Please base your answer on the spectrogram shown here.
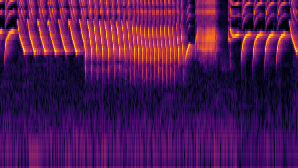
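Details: Canary song used to set other canaries singing: downward-sweeping notes speeding into a dense rattling trill, a short harsh buzz, then slower rising whistled upslurs.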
